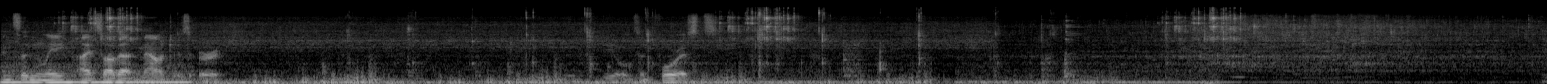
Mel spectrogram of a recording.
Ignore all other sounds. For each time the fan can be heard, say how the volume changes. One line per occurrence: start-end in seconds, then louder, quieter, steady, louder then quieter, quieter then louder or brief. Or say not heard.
0.0-12.2 quieter.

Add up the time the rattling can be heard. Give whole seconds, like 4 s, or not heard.
3 s.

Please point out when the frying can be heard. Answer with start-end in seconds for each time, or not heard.
0.0-15.4.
